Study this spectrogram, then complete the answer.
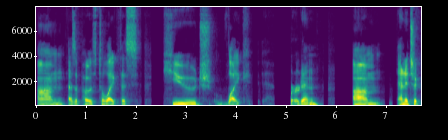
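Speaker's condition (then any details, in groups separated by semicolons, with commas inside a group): Stuttering; stutter present since earliest memories of speaking, childhood onset; stutter often quite mild, can flare up; audible disfluency, subtle pauses, uses strategies while speaking, automated voice systems misrecognize names starting r; prolonged sounds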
